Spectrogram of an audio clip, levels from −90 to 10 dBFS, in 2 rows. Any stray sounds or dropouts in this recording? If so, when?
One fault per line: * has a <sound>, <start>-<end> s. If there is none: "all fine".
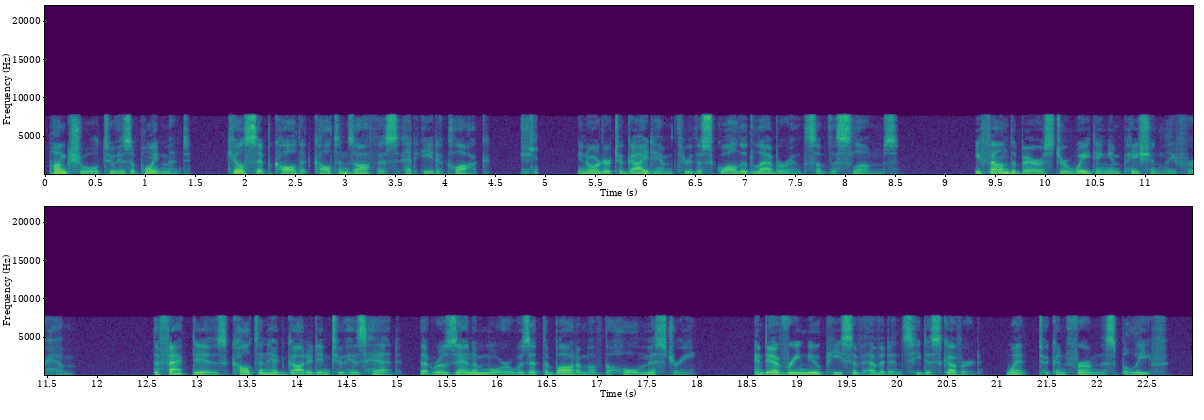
* has a laugh, 4.8-4.9 s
